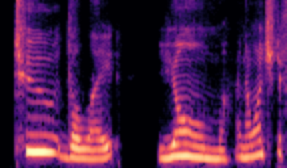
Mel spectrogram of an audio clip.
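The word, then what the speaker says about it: יום: So you have to call to the light, Yom. And I want you to feel how that word sounds. Yom.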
